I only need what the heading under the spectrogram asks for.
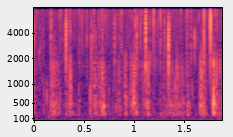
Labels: {"label": "biophony, sea urchins (Echinidae)", "recorder": "SoundTrap 600 or HydroMoth"}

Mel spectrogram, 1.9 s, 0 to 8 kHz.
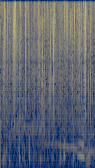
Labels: {"label": "biophony, cascading saw", "recorder": "SoundTrap 600 or HydroMoth"}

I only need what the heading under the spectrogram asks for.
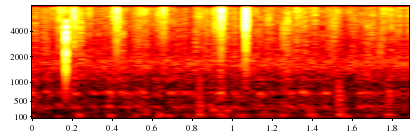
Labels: {"label": "anthrophony, mechanical", "recorder": "SoundTrap 300"}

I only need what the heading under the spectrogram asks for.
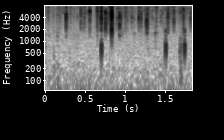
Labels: {"label": "biophony", "recorder": "SoundTrap 300"}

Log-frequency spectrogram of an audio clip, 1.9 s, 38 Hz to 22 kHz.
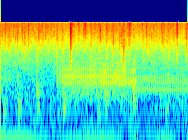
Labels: {"label": "biophony, croak", "recorder": "SoundTrap 500"}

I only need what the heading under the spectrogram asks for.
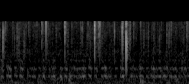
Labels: {"label": "anthrophony, mechanical", "recorder": "SoundTrap 300"}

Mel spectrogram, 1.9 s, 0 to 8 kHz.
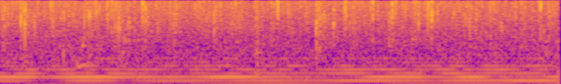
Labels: {"label": "biophony, midshipman", "recorder": "SoundTrap 500"}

